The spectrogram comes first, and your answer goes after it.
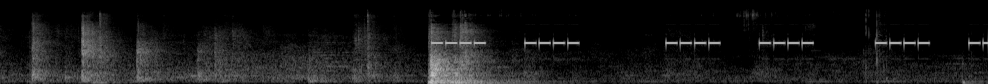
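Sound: alarm clock ringing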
